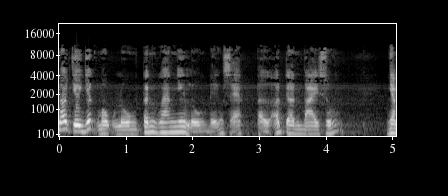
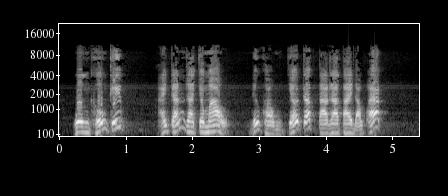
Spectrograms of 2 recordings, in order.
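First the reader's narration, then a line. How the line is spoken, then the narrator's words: Loud shout. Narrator (Vietnamese): tiếng quát to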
